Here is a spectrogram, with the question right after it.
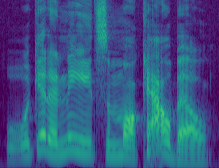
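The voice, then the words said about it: Poor Christopher Walken impression. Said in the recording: “Christopher Walken ... It's probably a terrible impression”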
